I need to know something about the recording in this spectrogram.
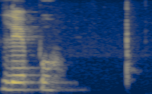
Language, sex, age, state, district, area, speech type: Manipuri, female, 18-30, Manipur, Thoubal, rural, read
